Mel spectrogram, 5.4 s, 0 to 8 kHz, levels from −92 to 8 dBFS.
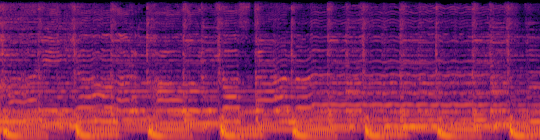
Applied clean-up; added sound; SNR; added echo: none; none; none; reverberation time 0.2 s.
